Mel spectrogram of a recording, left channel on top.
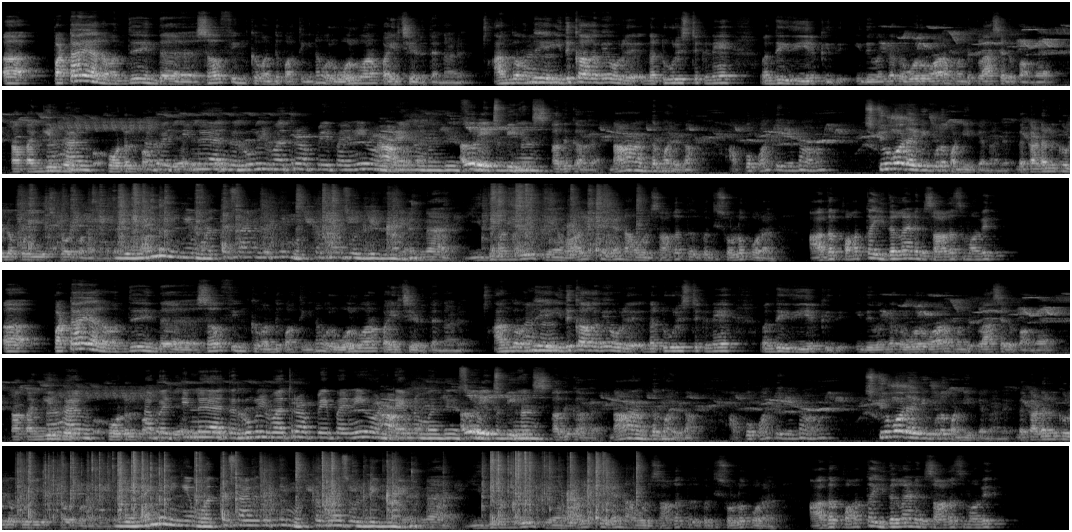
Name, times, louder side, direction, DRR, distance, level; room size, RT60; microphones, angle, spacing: voice 1, 0.0-4.6 4.9-10.5 10.8-12.9 14.4-15.0 15.3-19.0 19.3-22.9 25.3-29.1 29.4-31.3, left 2 dB, 25° left, 0 dB, 0.8 m, -28 dB
voice 2, 5.2-5.6 11.1-11.6 12.1-16.1 16.9-17.4 22.5-25.5, right 2 dB, 80° right, 5 dB, 0.6 m, -27 dB
sound 1, 8.8-25.9, left 1 dB, 70° left, 1.0 m, -41 dB
sound 2, 21.5-25.8 26.2-27.8, right 5 dB, 40° right, 0.5 m, -31 dB
4.8 x 2.4 x 2.5 m, 0.40 s
head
